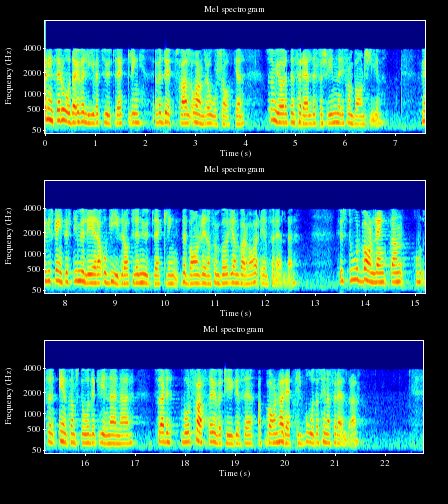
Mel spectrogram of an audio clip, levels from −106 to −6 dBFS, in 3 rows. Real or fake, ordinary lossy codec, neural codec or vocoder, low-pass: real; AAC, 16 kbps; none; 7.2 kHz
